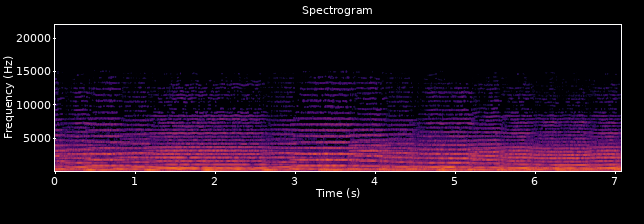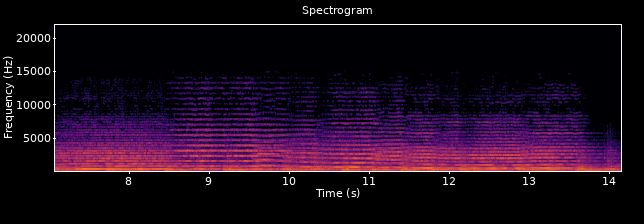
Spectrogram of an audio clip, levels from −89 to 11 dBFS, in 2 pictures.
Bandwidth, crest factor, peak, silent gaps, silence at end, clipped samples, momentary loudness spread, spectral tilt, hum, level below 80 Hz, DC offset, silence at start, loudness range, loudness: 14 kHz; 14 dB; -14 dBFS; none; 0 s; under 0.1%; 5 LU; -5 dB/octave; none; -66 dBFS; under 0.1%; 0 s; 2 LU; -28 LUFS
